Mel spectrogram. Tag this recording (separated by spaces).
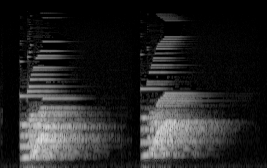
fairies fantasy fairy talk play playing talking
